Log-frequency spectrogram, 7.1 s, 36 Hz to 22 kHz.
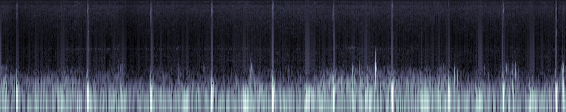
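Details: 35-year-old man's heartbeat recorded at the mitral (bicuspid) valve area after weight training, steady regular low thumps at about 80 beats a minute over a low rumble.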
